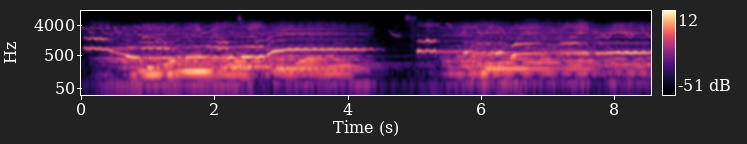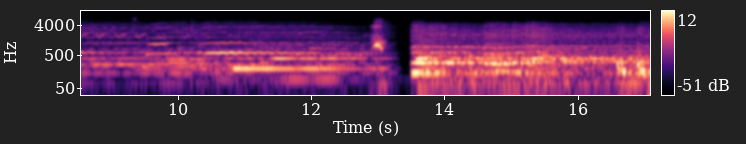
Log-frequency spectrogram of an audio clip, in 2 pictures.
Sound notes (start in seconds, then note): 12.8 gasps; 13.5 foreboding music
